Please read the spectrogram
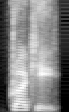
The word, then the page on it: crikey: Indian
